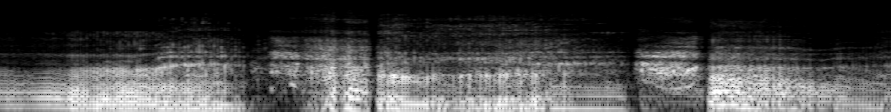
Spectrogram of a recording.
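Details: A tiger (Panthera tigris) gives deep, rasping roars in long, rumbling bouts with brief pauses between them.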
